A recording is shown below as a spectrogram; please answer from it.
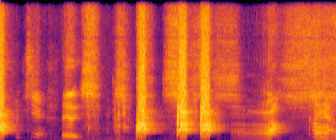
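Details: A Westie kept as a family dog reacts to Far's cover of "Pony". It gives a few loud, separate barks about half a second apart while a man talks soothingly over them.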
